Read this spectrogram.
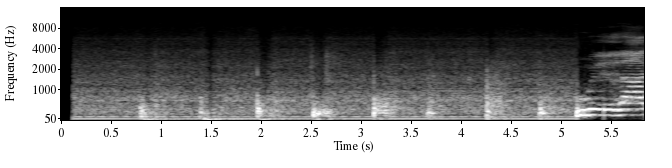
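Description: Footsteps thud on a floor.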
